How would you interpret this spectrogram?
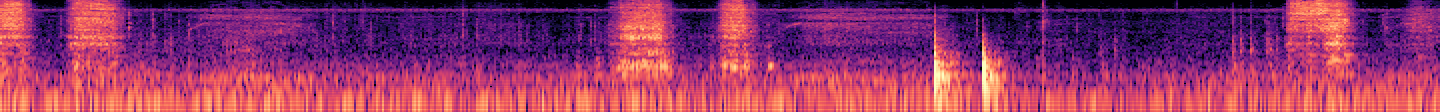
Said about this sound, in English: I think I'm going to spray a little more of that cleaner. I'm doing this by opening up the throttle thing and then spraying.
